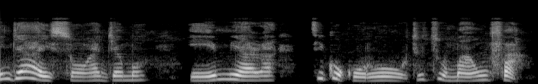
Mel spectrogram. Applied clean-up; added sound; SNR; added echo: none; none; none; none.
